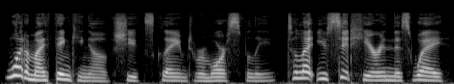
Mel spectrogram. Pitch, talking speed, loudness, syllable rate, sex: 205 Hz, 210 wpm, -19 LUFS, 5.5 syllables/s, female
